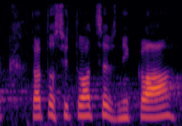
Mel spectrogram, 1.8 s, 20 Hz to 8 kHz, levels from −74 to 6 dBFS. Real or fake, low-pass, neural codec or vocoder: real; 7.2 kHz; none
